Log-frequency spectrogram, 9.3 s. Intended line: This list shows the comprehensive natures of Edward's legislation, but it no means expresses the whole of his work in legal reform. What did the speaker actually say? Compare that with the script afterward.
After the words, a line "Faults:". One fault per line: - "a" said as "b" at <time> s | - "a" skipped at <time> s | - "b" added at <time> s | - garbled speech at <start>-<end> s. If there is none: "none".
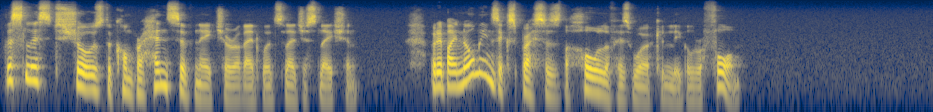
This list shows the comprehensive nature of Edward's legislation, but it by no means expresses the whole of his work in legal reform.
Faults:
- "natures" said as "nature" at 1.9 s
- "by" added at 4.4 s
